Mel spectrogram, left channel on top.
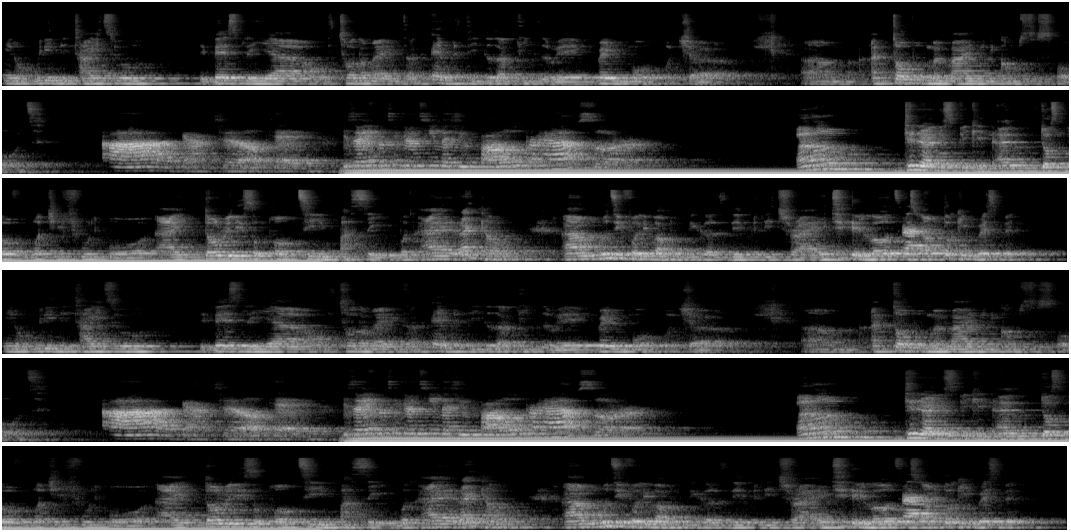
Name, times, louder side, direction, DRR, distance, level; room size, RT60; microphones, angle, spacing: voice 1, 0.0-1.5 2.0-11.1 18.6-31.4, left 1 dB, 30° left, 2 dB, 0.4 m, -24 dB
voice 2, 11.7-13.8 14.1-17.1 30.3-30.5, equal, ahead, -6 dB, 0.8 m, -22 dB
sound 1, 14.0-24.5, equal, 55° left, 0.7 m, -21 dB
4.1 x 2.6 x 2.3 m, 1.3 s
head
